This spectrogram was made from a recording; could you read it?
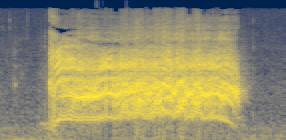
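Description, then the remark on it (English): A person lets out one loud, raspy screech mimicking a crow, held steadily for about a second and a half before cutting off, with no talking around it. “do you do the crow screech again?”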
